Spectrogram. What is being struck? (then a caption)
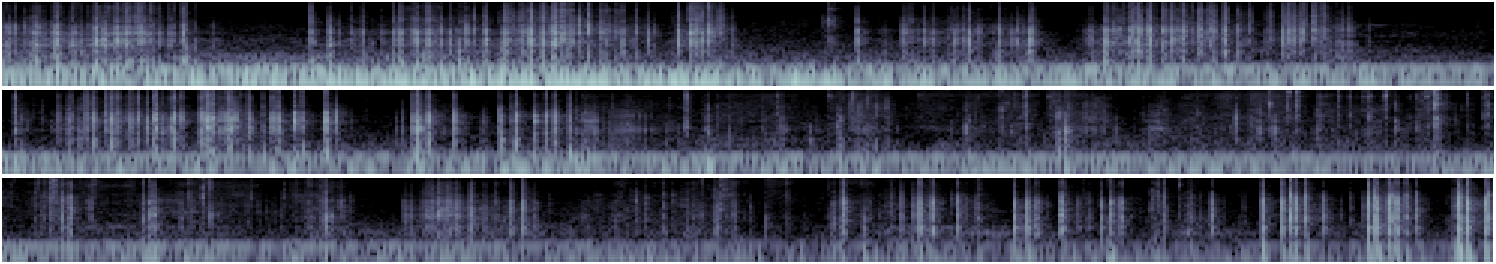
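Embossed faux leather wallet. Long nails scratch and tap the croc-embossed surface of a beige zippered faux leather wallet, making dense, dry crackling scrapes and crinkly ticks. A steady low hum runs underneath throughout.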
